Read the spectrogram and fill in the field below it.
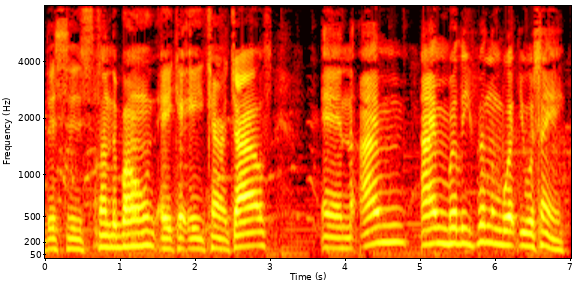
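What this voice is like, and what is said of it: Unwell, rough-sounding voice. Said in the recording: “excuse my voice right now because I'm uh, under the weather”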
